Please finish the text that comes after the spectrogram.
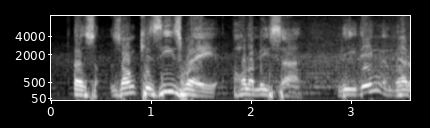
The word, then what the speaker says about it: Zonkizizwe: It is Zonkizwe. Zonkizizwe Holomisa leading, and we had a lot of fun learning how to pronounce Zonkizizwe's first name.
